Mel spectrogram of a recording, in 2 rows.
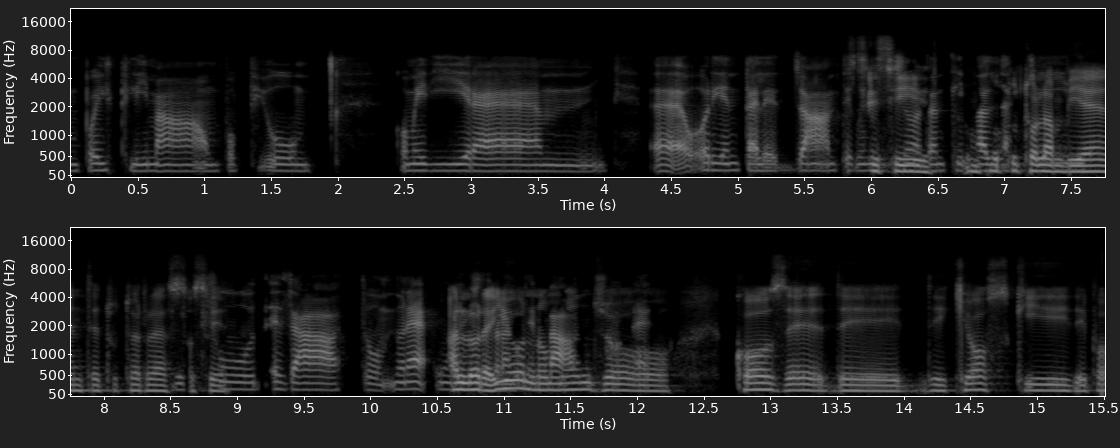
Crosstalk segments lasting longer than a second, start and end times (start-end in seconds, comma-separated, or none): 5.8-7.6, 10.6-12.3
